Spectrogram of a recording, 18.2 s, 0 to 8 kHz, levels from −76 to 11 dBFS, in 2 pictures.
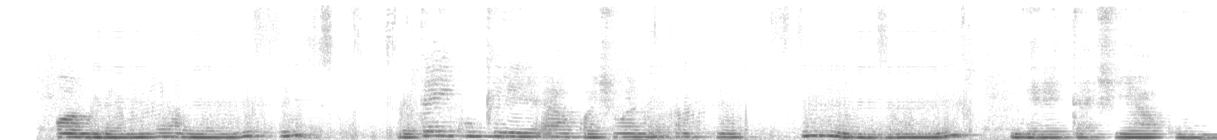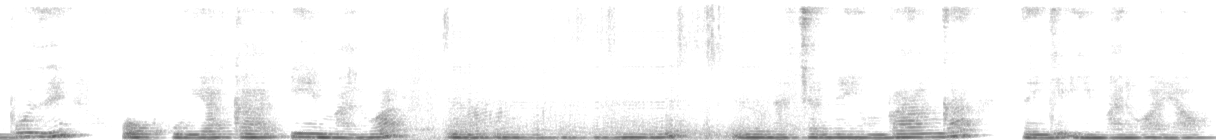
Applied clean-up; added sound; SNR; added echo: neural separator model SepFormer DNS4.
